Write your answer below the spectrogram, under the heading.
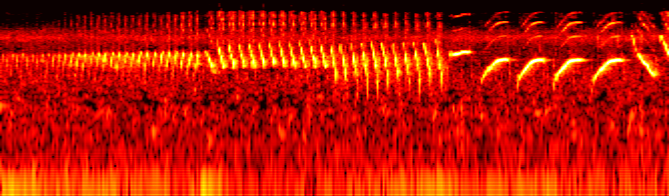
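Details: Canary tutor song for other songbirds: a soft fast trill swells into a louder, lower rolled trill, followed by a string of upsweeping whistled notes.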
